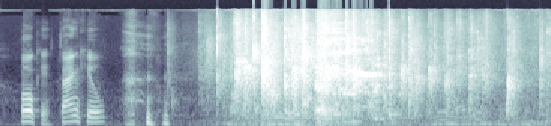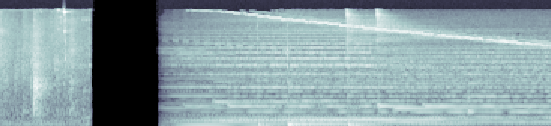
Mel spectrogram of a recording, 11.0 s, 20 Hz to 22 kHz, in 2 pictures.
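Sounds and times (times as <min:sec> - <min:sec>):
audience applauding: 0:02.0 - 0:06.2.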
